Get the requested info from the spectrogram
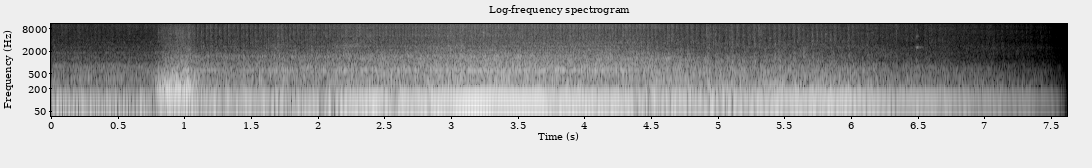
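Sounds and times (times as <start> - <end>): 
car engine idling: 0.0 - 3.3, 4.2 - 7.6
car stopping: 0.0 - 7.6
car gear shift: 0.8 - 1.2.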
